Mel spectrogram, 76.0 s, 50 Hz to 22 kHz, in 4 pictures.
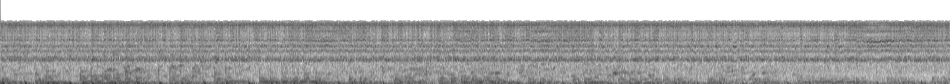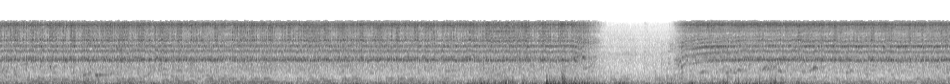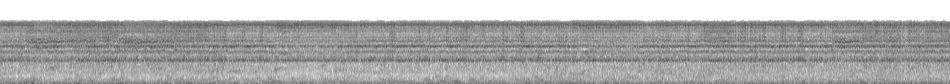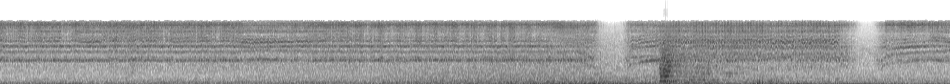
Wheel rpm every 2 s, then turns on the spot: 160, 160, 160, 160, 160, 160, 160, 160, 160, 160, 160, 160, 160, 160, 160, 40, 120, 160, 150, 160, 160, 160, 160, 160, 160, 160, 160, 160, 160, 160, 160, 160, 160, 160, 90, 160, 140, 120.
none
